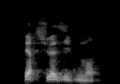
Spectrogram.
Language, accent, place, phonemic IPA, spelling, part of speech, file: French, France, Lyon, /pɛʁ.sɥa.ziv.mɑ̃/, persuasivement, adverb, LL-Q150 (fra)-persuasivement.wav
- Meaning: persuasively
